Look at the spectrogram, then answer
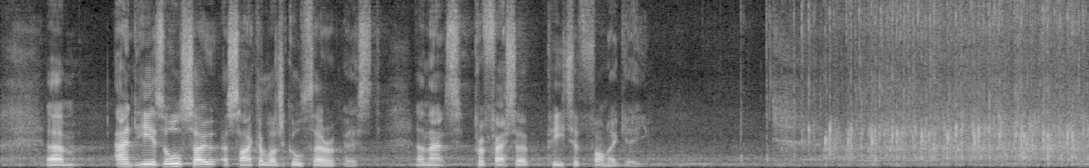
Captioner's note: applause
